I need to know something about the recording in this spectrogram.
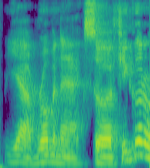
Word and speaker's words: Romanax: you the Roman how do you say it Roman a yeah Roman a so if you go to our website www.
